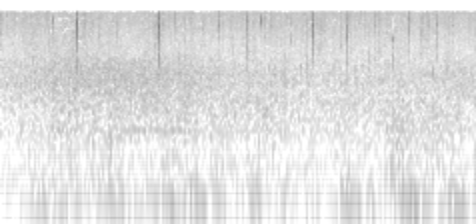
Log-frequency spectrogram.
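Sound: rain with distant thunder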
